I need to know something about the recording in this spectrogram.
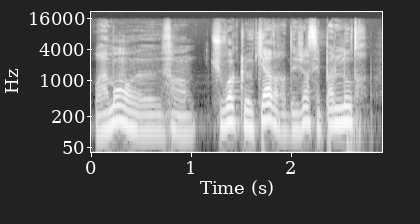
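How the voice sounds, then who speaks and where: A man's voice: mid-range voice, a little fast, dark tone. Casual, slangy man telling stories. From France. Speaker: interview guest. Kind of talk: casual conversational storytelling.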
